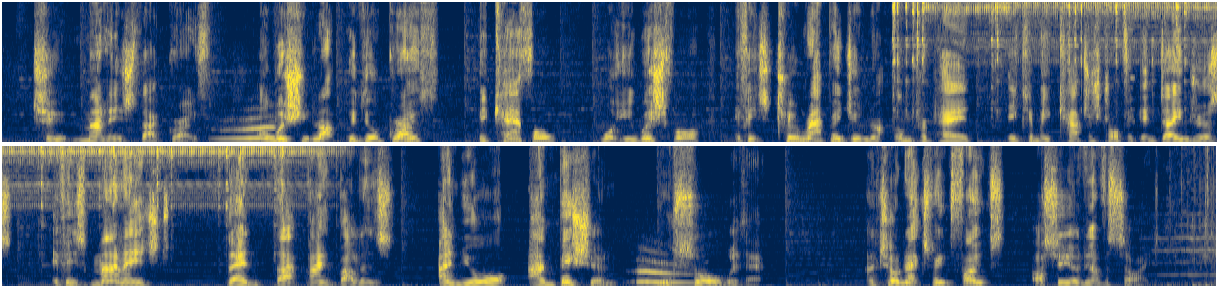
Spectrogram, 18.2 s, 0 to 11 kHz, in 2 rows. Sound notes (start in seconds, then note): 1.5 text whooshing; 6.8 machine hissing; 13.8 text whooshing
